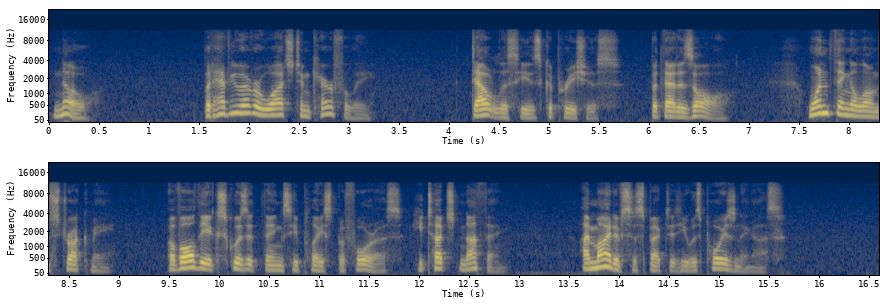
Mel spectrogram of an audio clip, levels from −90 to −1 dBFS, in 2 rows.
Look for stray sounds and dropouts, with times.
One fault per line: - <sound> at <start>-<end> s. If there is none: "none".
none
